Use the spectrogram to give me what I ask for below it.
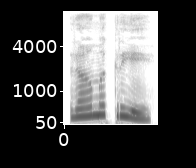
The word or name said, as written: ರಾಮಕ್ರಿಯೆ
